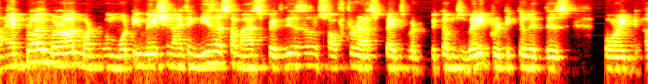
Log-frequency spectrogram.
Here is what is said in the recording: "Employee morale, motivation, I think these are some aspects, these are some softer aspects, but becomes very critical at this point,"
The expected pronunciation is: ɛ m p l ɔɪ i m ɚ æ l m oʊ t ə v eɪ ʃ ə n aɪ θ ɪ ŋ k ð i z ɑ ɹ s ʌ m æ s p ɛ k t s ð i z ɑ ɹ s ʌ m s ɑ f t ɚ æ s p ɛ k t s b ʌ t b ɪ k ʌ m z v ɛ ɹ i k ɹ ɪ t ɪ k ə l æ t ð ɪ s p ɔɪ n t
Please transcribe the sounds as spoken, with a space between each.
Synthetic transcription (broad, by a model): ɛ m p l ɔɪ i m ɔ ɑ l m oʊ t ə v eɪ ʃ ə n aɪ t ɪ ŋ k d i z ɑ ɹ s ʌ m æ s p ɛ k t s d i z ɑ ɹ s ʌ m s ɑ f t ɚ æ s p ɛ k t s b ʌ t b ɪ k ʌ m z v ɛ ɹ i k ɹ ɪ t ɪ k ə l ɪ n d ɪ s p ɔɪ n t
